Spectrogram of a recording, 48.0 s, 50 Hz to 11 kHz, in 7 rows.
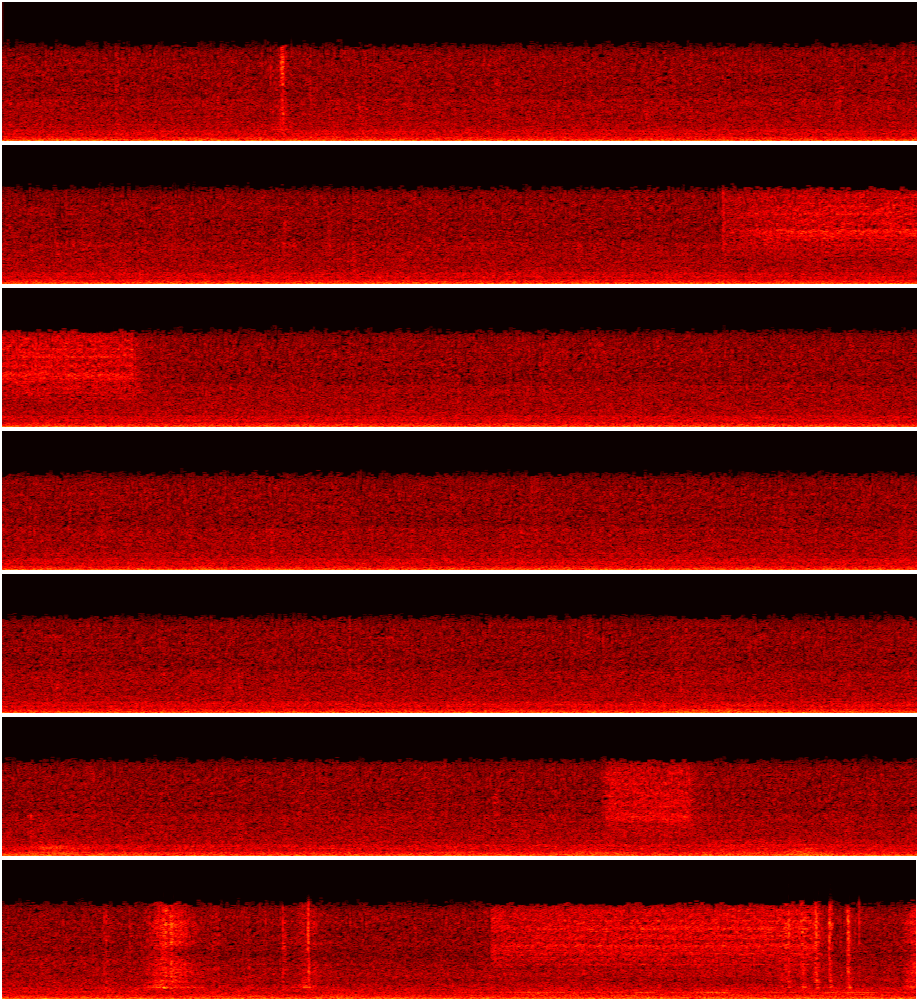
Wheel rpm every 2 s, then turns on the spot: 0, 0, 0, 0, 0, 0, 0, 0, 0, 0, 0, 0, 0, 0, 0, 0, 0, 0, 0, 0, 0, 10, 0, 10.
none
